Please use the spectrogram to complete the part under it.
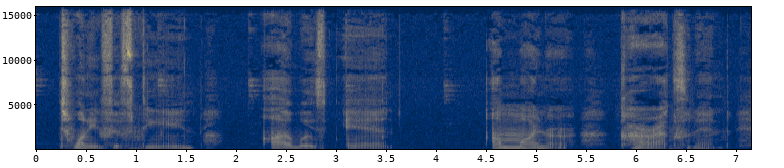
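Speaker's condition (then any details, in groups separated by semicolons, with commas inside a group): Cerebral palsy, triplegia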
